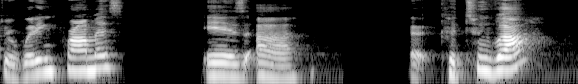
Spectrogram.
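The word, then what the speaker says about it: כתובה: wedding promise is uh kuva. I have it here with a b. It's really kubua. Kuva. And you might hear it in English, Katuba.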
